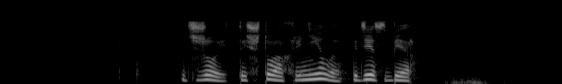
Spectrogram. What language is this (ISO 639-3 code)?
rus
